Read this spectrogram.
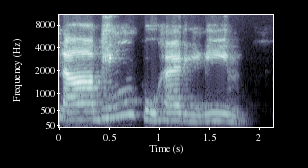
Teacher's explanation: the Anuswara is replaced by the Anunasika Akshara of that Varga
